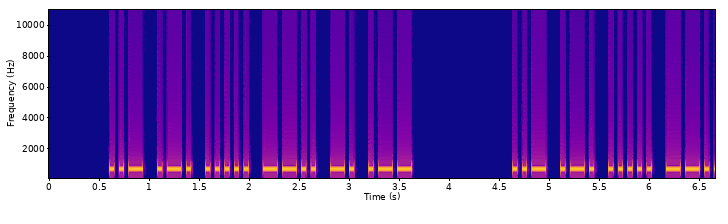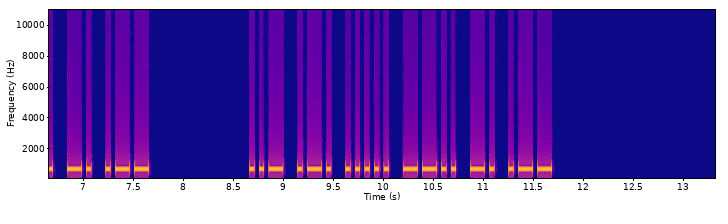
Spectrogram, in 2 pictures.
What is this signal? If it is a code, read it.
Morse code, heard as a keyed tone, about 25 wpm, 700 Hz. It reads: UR5ZNW UR5ZNW UR5ZNW
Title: DXCC-100 Call Signs - 6 Characters - Repeated 3x - 25wpm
